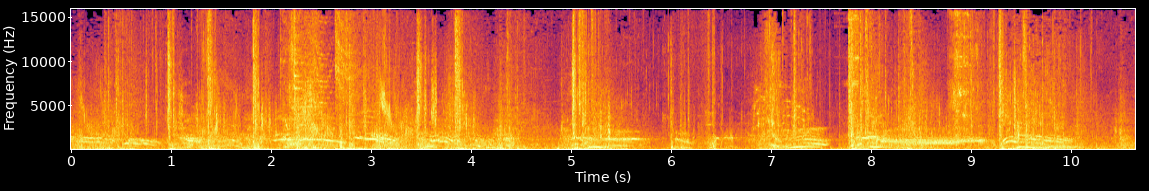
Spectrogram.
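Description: Electricity crackles and buzzes in bursts.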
